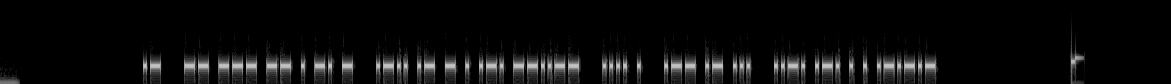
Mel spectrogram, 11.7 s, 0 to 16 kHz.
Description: Morse code, heard as a keyed tone, about 36 wpm, 700 Hz. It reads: A MOMENT LATER, HE WAS FREE.
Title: Sentences from Top 1000 Words - Review Part 4 - 35wpm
